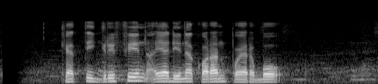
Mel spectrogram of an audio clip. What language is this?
Sundanese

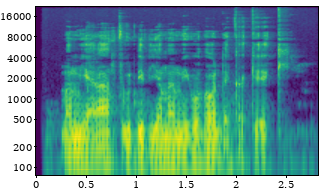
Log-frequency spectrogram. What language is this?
Kikuyu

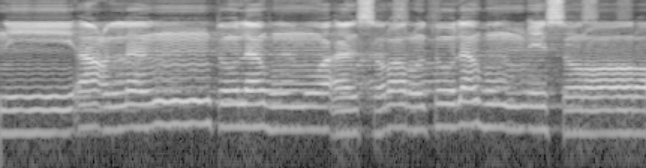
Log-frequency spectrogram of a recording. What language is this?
Arabic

